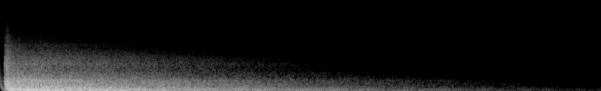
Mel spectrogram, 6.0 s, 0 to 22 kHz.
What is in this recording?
Cinematic Boom Impact Hit 2021
Boom, cinematic, design, film, hit, impact, tension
